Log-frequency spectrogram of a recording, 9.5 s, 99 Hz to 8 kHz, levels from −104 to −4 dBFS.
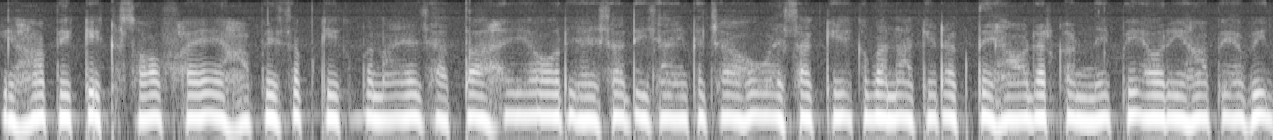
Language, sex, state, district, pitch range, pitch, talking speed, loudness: Hindi, female, Uttar Pradesh, Jyotiba Phule Nagar, 195-210 Hz, 205 Hz, 180 wpm, -14 LUFS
